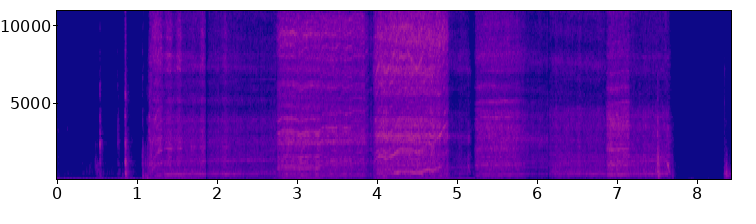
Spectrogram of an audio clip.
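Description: Several whirring mechanical bursts come from a number 4 screwdriver bit driving out six screws during a pillar reinforcement removal, each run a few seconds long with short clicks and pauses between, close and fairly loud.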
